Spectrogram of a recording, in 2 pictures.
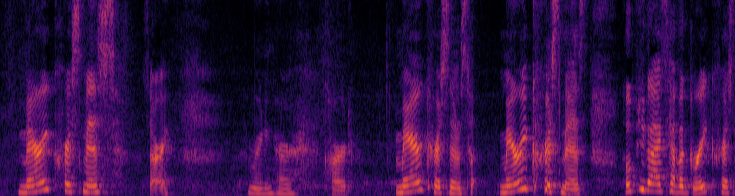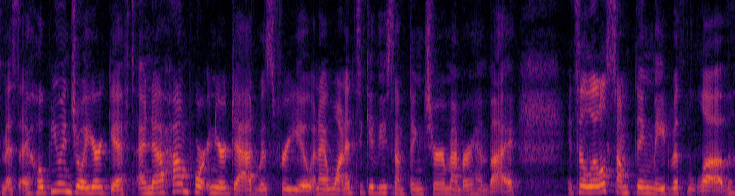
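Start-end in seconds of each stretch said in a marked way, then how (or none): none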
